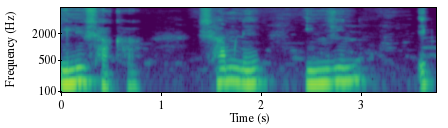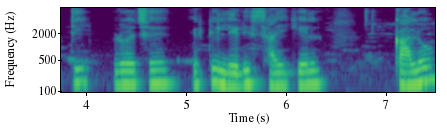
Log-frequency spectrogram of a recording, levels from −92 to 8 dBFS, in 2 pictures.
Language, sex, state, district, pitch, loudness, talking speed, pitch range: Bengali, male, West Bengal, Dakshin Dinajpur, 150 Hz, -21 LUFS, 80 wpm, 140-160 Hz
